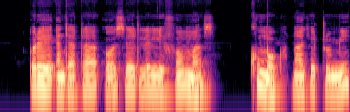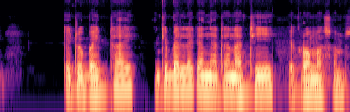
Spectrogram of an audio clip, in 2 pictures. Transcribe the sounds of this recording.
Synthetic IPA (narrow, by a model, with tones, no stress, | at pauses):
po˦ɾea˨ɲd͡ʒa˨ta˦ʔo˨se˦le˦li˨fɔ˦mas | kʰu˦mo˨knake˦tumi˦ | e˨to˨ba˨ɪtʰa˦j | kɪ˦bɛ˦lɛ˦ka˦ɲa˨ta˦na˨tʰi˦e˨kɾɔma˨sɔms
